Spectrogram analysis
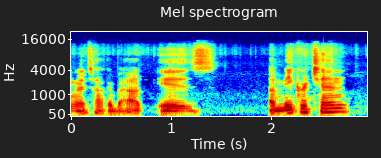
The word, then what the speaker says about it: amycretin: And then the next medication and the last one that I'm going to talk about is amycretin. I think that's how we pronounce it.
